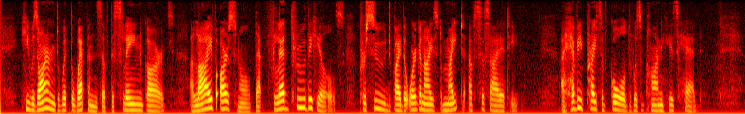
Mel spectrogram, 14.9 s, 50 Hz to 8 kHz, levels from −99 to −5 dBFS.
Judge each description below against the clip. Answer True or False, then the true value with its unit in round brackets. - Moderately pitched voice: True (160 Hz)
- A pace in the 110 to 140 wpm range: True (135 wpm)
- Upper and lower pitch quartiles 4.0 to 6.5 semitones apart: True (4.3 semitones)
